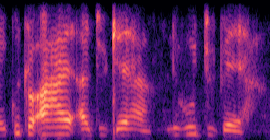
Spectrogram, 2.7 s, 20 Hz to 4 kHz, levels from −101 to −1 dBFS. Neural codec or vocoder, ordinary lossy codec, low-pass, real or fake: none; Opus, 16 kbps; 3.6 kHz; real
